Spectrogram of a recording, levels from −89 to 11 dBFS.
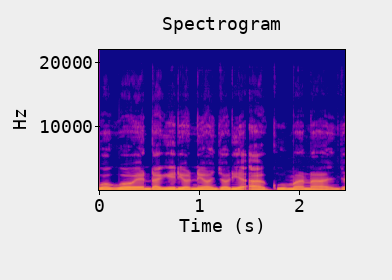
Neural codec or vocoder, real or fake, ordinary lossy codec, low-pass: vocoder, 44.1 kHz, 128 mel bands every 256 samples, BigVGAN v2; fake; none; 19.8 kHz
